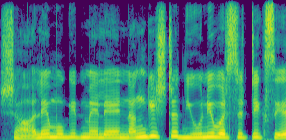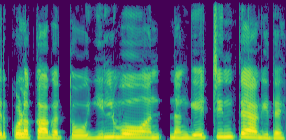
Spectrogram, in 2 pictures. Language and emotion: Kannada, fearful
